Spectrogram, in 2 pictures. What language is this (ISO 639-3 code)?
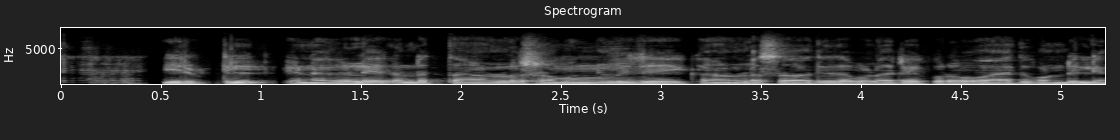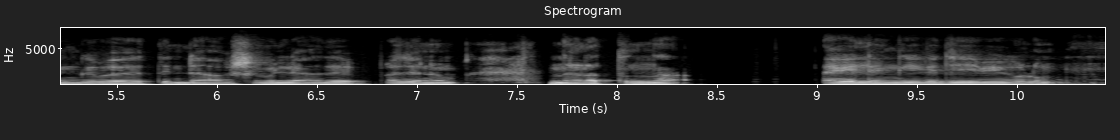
mal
